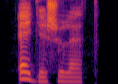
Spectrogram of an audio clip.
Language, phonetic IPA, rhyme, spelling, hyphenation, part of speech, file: Hungarian, [ˈɛɟːɛʃylɛt], -ɛt, egyesület, egye‧sü‧let, noun, Hu-egyesület.ogg
- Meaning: association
